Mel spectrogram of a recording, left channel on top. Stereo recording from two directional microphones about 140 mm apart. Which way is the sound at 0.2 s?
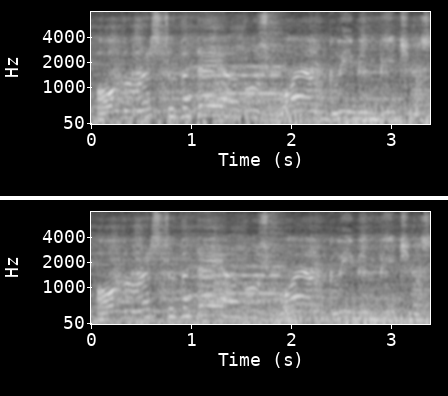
20° left (ahead or behind).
